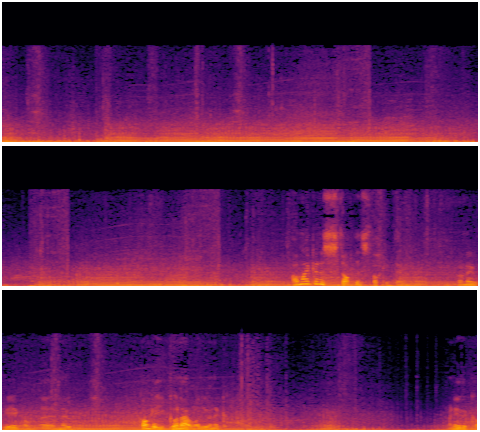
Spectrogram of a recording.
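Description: A motorcycle engine hums and revs steadily.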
